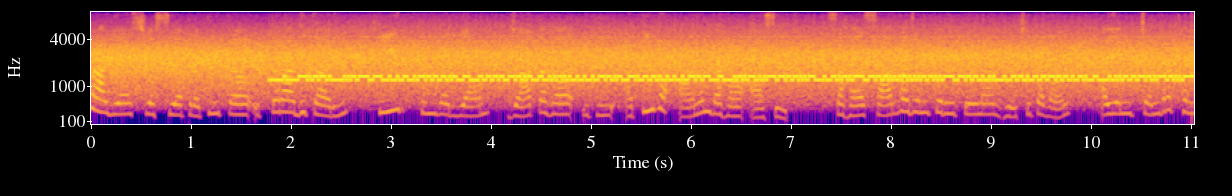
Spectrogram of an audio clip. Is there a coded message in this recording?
Yes: RTTY (50 baud, 170 Hz shift) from 1.8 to 11.0 s, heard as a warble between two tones, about 1360 Hz centre, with radio static and speech in Sanskrit. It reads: STOQC IBMIL BCDQQ BHIQQ MVDNE RMUDT RDSRT PXUPI PGVJI …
